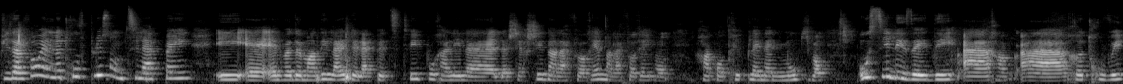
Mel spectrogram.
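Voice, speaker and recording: A woman's fairly high voice with a Quebec accent, lively intonation and a moderate pace, over noticeable background noise. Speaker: book reviewer. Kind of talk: casual book review vlog. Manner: hesitant, many fillers.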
